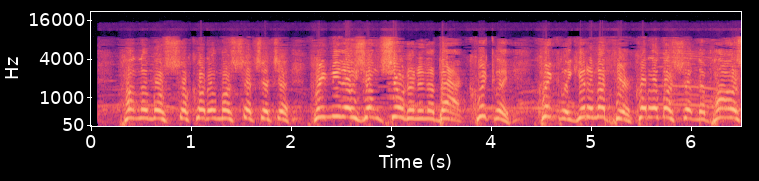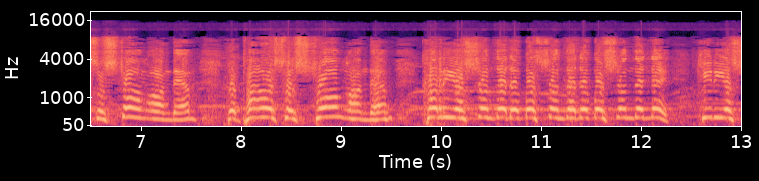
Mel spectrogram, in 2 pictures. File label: glossolalia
